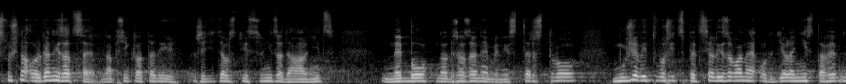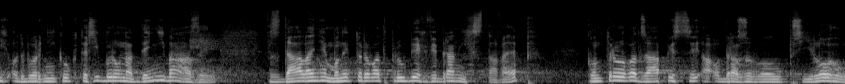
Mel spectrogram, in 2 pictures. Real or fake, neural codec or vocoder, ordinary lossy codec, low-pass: fake; vocoder, 44.1 kHz, 128 mel bands, Pupu-Vocoder; MP3, 96 kbps; 14.4 kHz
